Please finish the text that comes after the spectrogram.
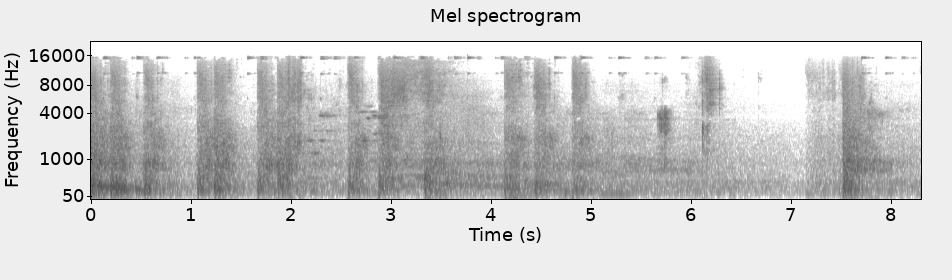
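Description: Rapid bursts of gunfire in the video game Resident Evil: Umbrella Chronicles, a dense fusillade of sharp repeated shots across the whole stretch with brief pauses between volleys.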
